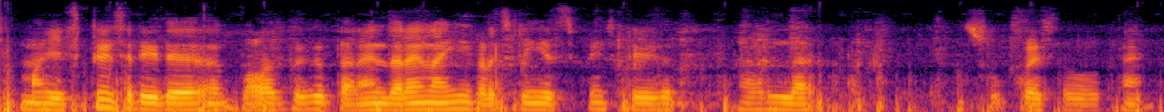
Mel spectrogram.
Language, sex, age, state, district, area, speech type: Tamil, male, 18-30, Tamil Nadu, Ariyalur, rural, spontaneous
